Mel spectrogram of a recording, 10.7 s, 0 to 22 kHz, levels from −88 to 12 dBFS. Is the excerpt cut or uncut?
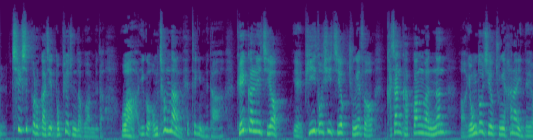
uncut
